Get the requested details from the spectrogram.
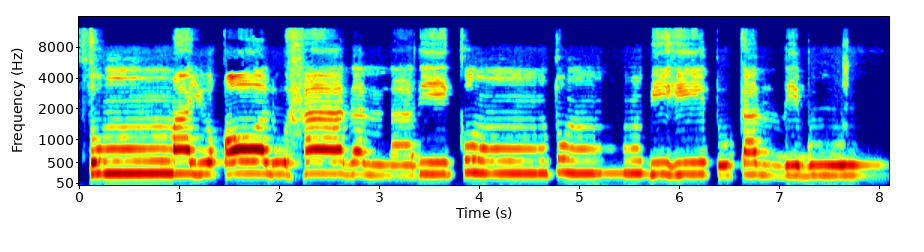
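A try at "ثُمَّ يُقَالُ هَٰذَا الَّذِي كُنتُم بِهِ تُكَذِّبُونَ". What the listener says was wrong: ha besar bukan ha kecil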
